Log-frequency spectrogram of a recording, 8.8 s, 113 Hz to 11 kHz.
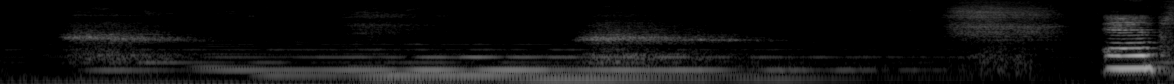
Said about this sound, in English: We're gonna stay here for 3 full breaths.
